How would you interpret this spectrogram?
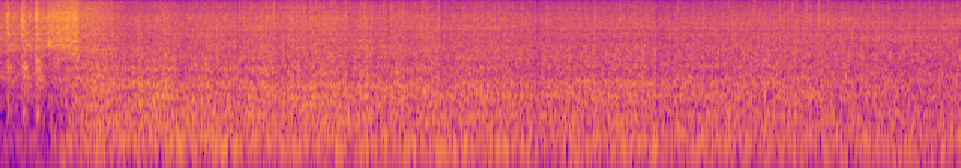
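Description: A short crank, then the engine catches and settles into a steady, even idle, so it now turns over and starts properly.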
